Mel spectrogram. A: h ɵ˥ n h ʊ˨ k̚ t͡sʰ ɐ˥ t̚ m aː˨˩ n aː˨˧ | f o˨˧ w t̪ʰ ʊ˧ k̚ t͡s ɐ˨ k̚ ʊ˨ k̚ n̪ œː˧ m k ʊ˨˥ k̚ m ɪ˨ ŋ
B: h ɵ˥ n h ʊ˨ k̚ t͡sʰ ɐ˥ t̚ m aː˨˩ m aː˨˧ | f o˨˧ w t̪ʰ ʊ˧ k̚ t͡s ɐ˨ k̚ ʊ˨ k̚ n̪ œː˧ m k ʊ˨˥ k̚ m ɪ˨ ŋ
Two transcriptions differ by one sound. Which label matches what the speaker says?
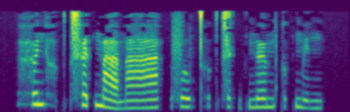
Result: B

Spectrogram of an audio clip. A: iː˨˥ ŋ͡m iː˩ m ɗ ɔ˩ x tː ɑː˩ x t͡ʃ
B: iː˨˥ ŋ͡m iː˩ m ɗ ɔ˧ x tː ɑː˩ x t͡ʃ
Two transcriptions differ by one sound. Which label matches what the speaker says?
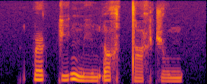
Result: B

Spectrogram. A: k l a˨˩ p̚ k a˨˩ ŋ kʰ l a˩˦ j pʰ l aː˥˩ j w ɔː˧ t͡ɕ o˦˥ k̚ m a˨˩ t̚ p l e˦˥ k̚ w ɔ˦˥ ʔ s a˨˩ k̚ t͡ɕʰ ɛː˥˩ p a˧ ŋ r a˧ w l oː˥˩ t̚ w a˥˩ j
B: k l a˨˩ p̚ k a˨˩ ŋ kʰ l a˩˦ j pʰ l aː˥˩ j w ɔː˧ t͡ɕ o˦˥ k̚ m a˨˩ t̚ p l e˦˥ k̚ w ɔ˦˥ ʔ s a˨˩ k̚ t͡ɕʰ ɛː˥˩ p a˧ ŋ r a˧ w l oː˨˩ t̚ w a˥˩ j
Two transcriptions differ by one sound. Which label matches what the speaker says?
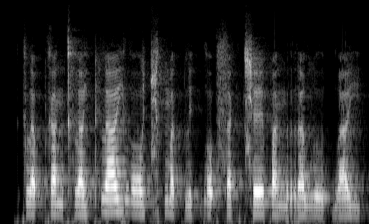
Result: B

